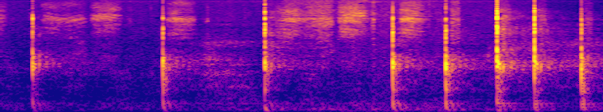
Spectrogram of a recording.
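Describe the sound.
Writing an equation on a board, heard as eight sharp, clicking strokes: spaced apart at first, then coming faster in a quick run near the end.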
